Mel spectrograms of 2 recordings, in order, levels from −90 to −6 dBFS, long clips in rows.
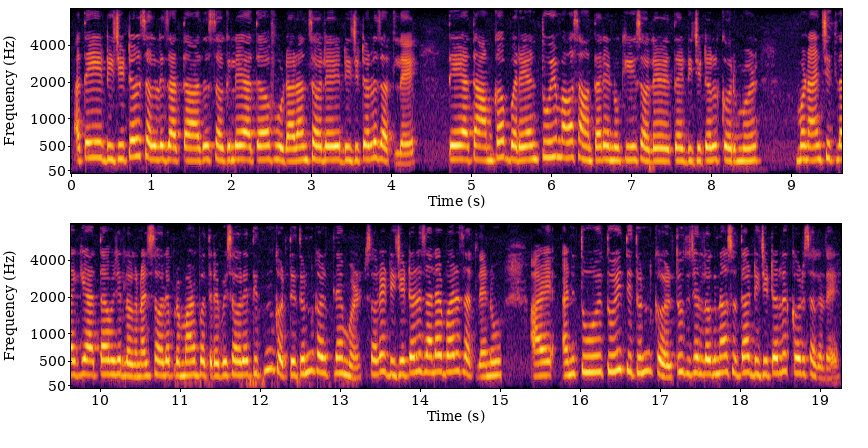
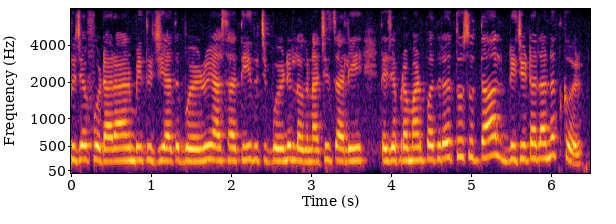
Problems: constant background noise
